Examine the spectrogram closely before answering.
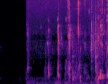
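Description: After a brief silence, someone drinks in quick repeated gulps, close to the mic: a rapid series of wet swallowing and sloshing sounds that grow a little louder toward the end.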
